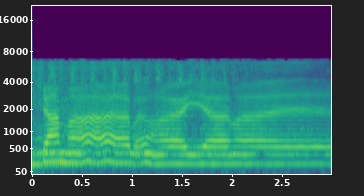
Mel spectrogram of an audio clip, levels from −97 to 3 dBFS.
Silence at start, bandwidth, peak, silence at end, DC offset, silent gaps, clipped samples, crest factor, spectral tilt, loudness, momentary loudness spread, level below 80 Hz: 0 s; 7 kHz; -2 dBFS; 0 s; under 0.1%; none; under 0.1%; 18 dB; -4 dB/octave; -20 LUFS; 6 LU; -62 dBFS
